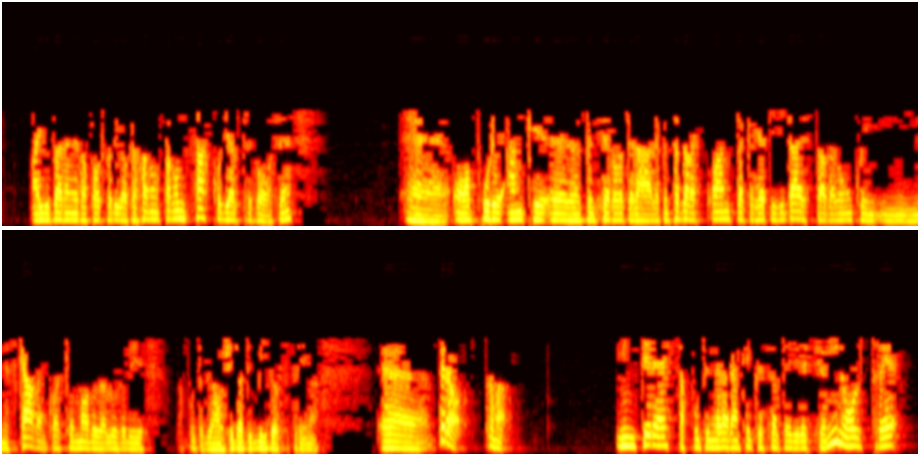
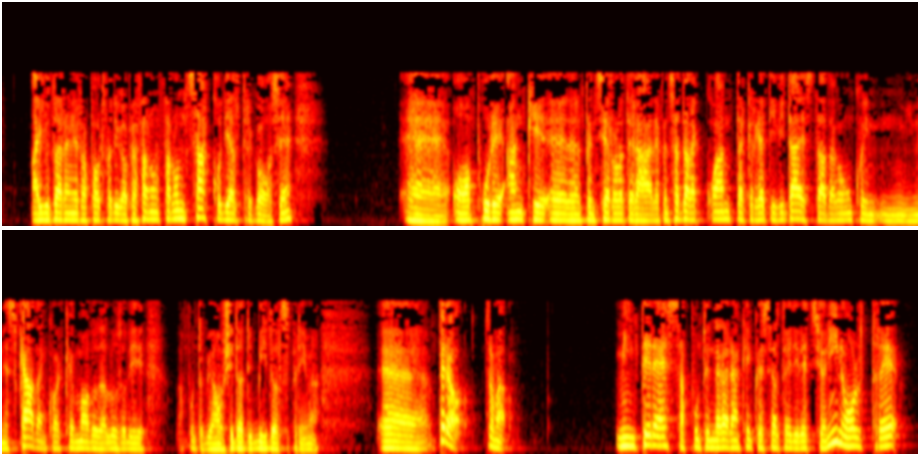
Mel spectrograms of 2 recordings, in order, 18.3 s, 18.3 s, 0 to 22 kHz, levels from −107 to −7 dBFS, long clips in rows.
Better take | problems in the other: second | garbled, watery; badly; nothing above 3 kHz; slightly in the second

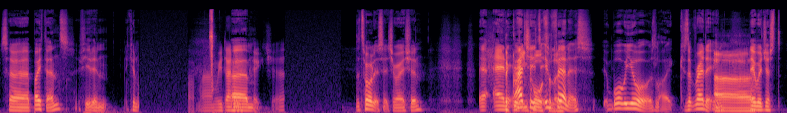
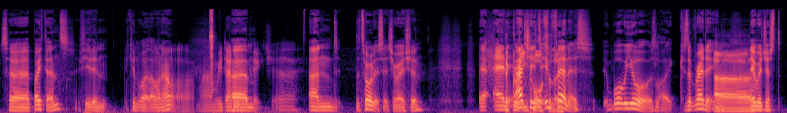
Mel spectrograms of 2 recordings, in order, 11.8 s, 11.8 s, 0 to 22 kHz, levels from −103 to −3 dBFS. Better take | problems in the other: second | audio cutting out; at 2 s for 0.5 s and at 4.5 s for 1 s

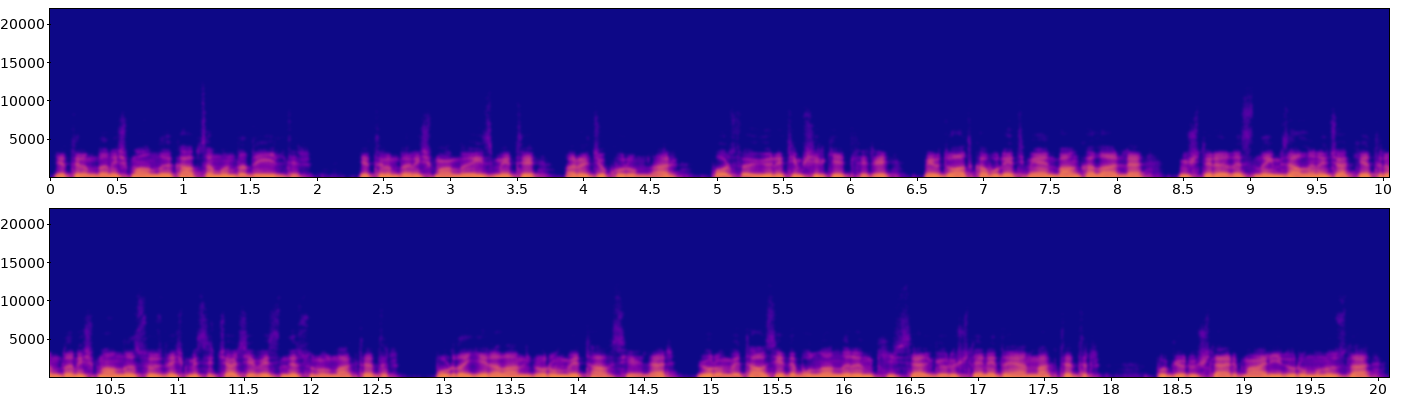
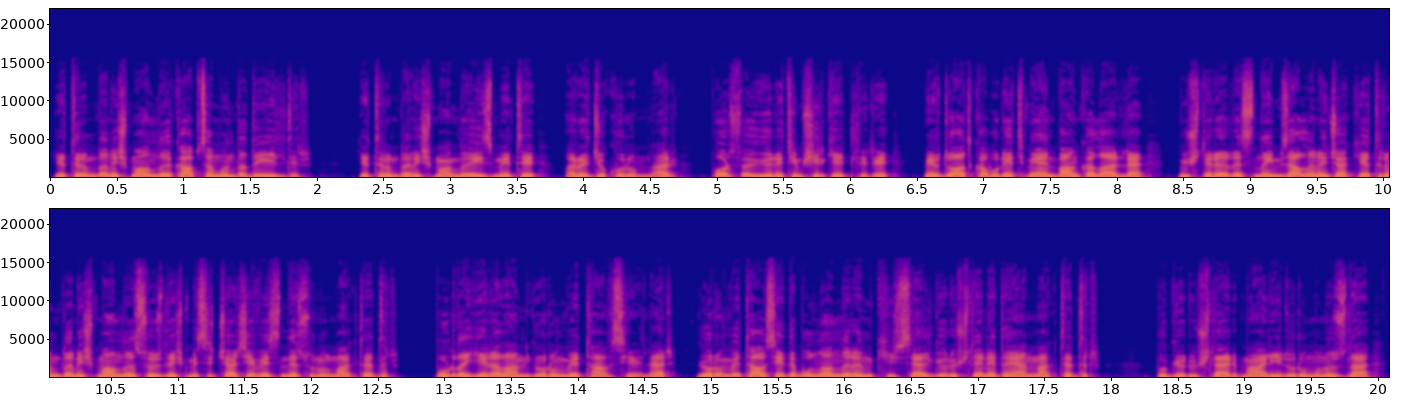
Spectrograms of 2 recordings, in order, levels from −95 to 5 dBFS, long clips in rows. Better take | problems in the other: second | muffled; very; fading above 1.5 kHz

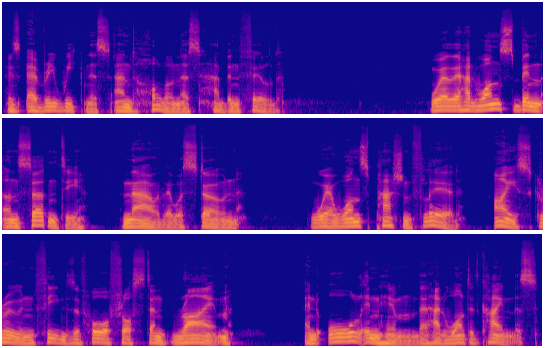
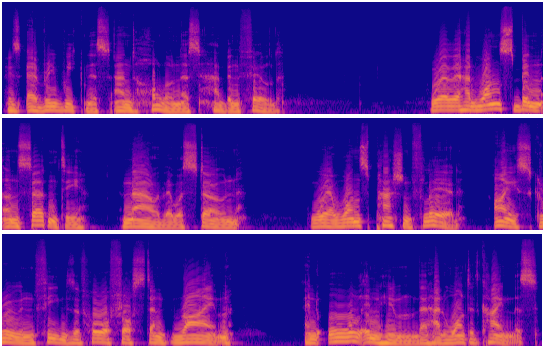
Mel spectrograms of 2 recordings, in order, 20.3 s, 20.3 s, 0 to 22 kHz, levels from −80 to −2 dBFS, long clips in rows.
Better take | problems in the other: first | distortion; slight; 10 dB below the speech

